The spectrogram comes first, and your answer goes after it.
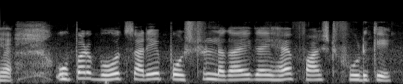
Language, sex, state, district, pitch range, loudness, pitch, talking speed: Hindi, female, Uttar Pradesh, Shamli, 215-245 Hz, -14 LUFS, 225 Hz, 150 wpm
